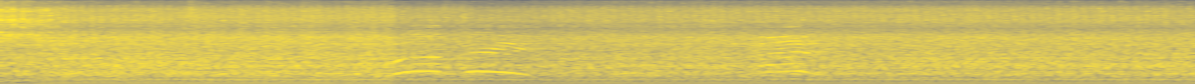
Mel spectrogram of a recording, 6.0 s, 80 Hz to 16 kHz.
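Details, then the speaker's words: Craftsman L9 lawn mower small single engine after a new replacement starter (aftermarket Briggs-type) was installed: smooth, even drone at steady speed with no knocks or misses; normal running after repair. "Okay, so now all we have to do is put all the little peripherals and covers and etc. back on, but yeah, finally got it done."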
